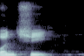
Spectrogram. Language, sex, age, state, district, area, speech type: Punjabi, male, 45-60, Punjab, Fatehgarh Sahib, urban, read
